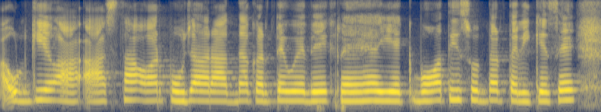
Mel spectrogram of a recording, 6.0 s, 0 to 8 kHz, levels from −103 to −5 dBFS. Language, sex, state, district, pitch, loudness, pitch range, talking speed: Hindi, female, Punjab, Pathankot, 210 Hz, -13 LUFS, 205-225 Hz, 180 wpm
